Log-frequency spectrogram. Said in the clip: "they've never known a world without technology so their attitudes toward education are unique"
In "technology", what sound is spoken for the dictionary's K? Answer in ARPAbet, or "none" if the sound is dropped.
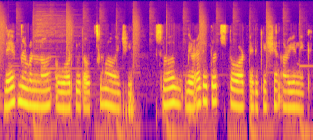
none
